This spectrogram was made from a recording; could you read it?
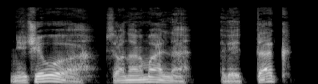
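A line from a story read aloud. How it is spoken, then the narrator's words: Cold tone, man. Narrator (Russian): произнес холодным тоном мужчина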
